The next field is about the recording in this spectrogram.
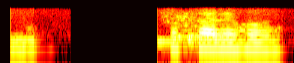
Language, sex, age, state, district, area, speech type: Manipuri, female, 18-30, Manipur, Kangpokpi, rural, conversation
